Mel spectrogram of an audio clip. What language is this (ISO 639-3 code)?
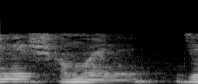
ben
